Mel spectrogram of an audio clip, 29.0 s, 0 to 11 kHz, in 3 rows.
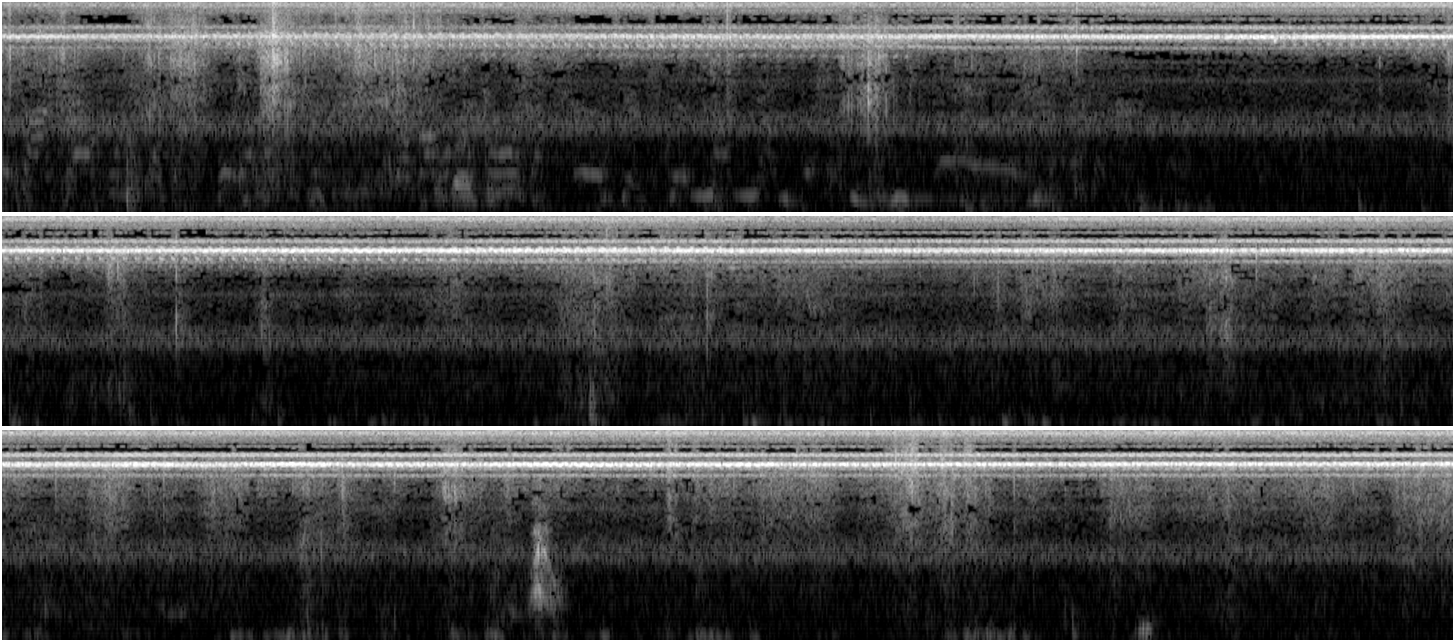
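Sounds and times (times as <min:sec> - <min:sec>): insect drone: 0:00.0 - 0:29.0
rustling in grass: 0:00.1 - 0:03.6, 0:24.0 - 0:29.0.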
